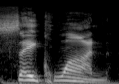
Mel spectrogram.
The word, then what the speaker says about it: Saquon: You said Saquon. It's Saquon Barkley. You said that incorrectly.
